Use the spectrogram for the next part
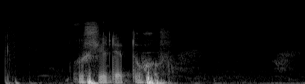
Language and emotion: Russian, neutral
